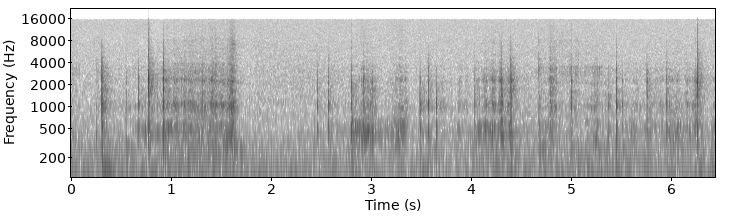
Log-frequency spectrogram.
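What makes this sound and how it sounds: Long acrylic nails scratch and tap the top and sides of a small, closed, hollow kraft cardboard mailer box lying flat on satin fabric. Dry, bright scratches and sharp, short taps come in irregular bursts, with brief scraping passes in between.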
